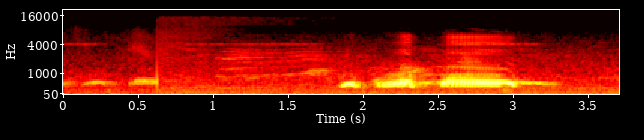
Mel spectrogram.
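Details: Decoy spotted dove, 'thổ' voice style: faint soft coos at first, then one full phrase of a short note, a bending coo and a long buzzy final coo over a low rumbling background hiss.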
